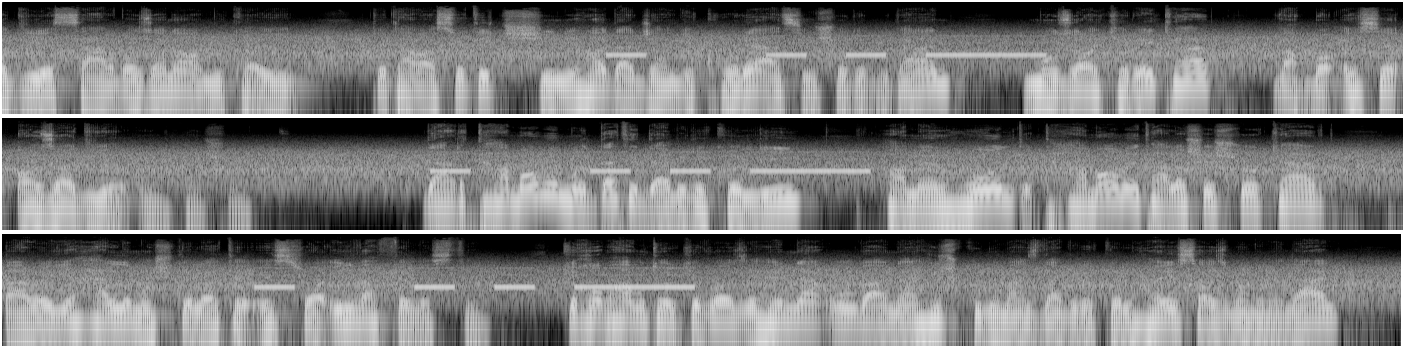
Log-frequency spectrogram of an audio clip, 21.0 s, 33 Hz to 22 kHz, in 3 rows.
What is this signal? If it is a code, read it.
Morse code, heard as a keyed tone, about 6 wpm, 1020 Hz, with radio static and speech in Persian. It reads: EU EU EU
